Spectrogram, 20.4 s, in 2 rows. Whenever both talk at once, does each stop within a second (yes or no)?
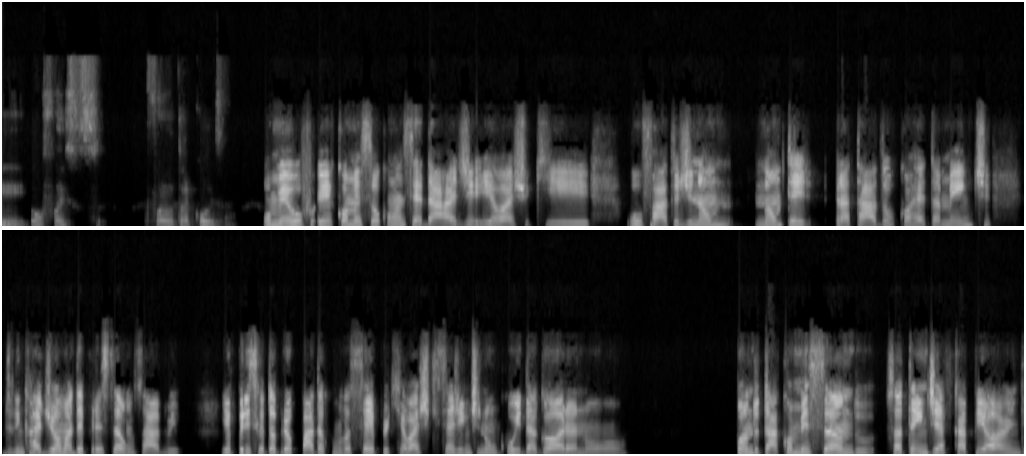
yes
